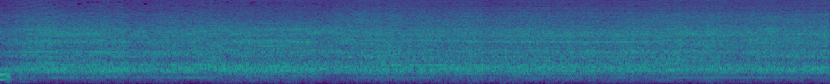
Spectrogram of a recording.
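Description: Handheld hair dryer blowing steadily while drying long hair, a constant rush of air over a faint low hum.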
